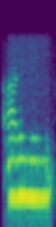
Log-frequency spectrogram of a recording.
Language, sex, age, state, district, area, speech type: Marathi, female, 30-45, Maharashtra, Osmanabad, rural, conversation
